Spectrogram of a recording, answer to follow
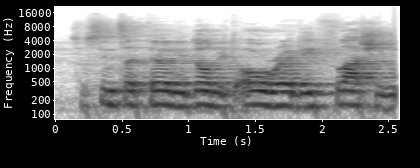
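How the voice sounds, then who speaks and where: A moderate pace with audible room echo. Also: man. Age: 80s+. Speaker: amateur astronomer. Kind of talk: tutorial. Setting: indoors at home. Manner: halting. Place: home room. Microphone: camera far.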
